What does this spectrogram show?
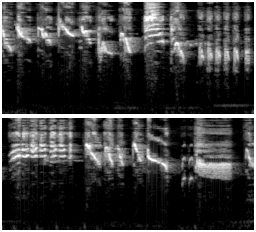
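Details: White-eye song used as a training recording to lure silent birds into singing: fast, dense bursts of high, thin chirps and sliding whistles, some trilled and buzzy, tumbling together without pause.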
